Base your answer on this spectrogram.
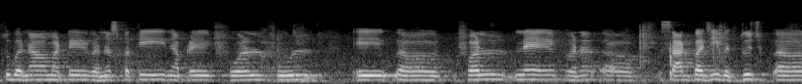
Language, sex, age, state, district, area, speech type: Gujarati, female, 45-60, Gujarat, Surat, rural, spontaneous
